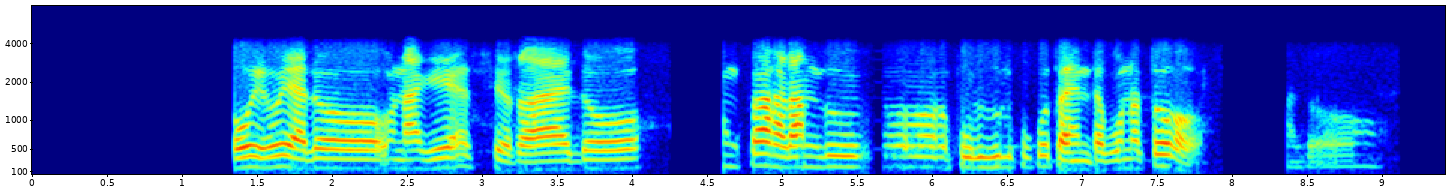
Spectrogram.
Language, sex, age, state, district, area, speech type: Santali, male, 45-60, West Bengal, Bankura, rural, conversation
